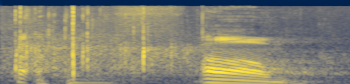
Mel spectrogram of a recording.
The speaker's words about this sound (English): And like I said, we can clap, keep clapping.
